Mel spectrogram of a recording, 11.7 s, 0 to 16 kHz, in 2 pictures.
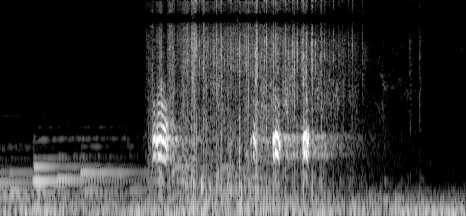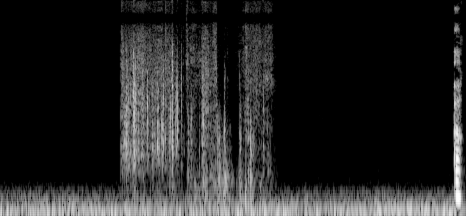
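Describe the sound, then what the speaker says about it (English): A crow caws in the video game Reverse: 1999, in loud harsh bursts: one cluster of calls early on and another a few seconds later, with quiet gaps between. "A crow?"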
